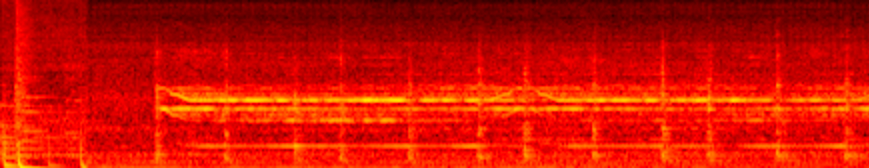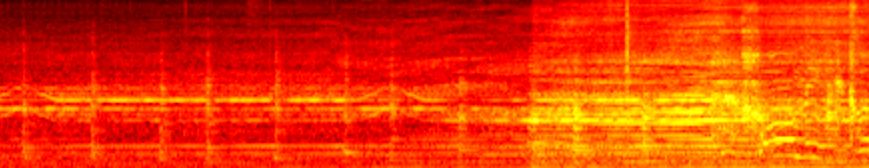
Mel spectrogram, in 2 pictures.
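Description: Music playing through a smartphone's small built-in speaker, thin and without bass. About ten seconds in it turns clearly louder and fuller as the phone is stood in a plastic cup, which acts as a simple amplifier for the speaker.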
